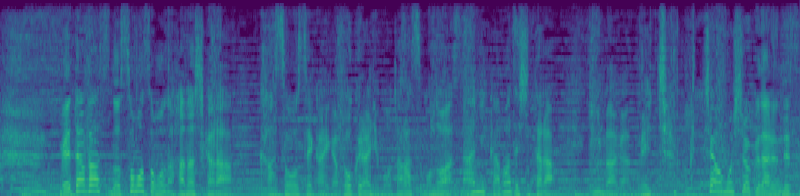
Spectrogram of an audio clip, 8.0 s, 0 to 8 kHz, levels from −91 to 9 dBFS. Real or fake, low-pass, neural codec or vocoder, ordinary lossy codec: fake; none; codec, 16 kHz, 16 kbps, FreqCodec, larger model; none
